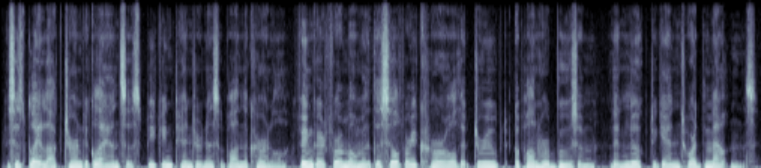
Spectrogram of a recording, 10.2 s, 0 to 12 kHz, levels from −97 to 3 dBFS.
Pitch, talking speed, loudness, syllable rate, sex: 205 Hz, 170 wpm, -17 LUFS, 5.3 syllables/s, female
